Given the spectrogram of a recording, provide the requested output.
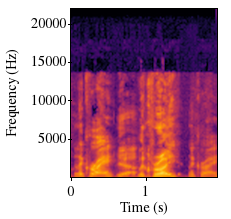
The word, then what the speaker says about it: LaCroix: X is silent. Oh, is it? Yes. Like LaCroix? LaCroix.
